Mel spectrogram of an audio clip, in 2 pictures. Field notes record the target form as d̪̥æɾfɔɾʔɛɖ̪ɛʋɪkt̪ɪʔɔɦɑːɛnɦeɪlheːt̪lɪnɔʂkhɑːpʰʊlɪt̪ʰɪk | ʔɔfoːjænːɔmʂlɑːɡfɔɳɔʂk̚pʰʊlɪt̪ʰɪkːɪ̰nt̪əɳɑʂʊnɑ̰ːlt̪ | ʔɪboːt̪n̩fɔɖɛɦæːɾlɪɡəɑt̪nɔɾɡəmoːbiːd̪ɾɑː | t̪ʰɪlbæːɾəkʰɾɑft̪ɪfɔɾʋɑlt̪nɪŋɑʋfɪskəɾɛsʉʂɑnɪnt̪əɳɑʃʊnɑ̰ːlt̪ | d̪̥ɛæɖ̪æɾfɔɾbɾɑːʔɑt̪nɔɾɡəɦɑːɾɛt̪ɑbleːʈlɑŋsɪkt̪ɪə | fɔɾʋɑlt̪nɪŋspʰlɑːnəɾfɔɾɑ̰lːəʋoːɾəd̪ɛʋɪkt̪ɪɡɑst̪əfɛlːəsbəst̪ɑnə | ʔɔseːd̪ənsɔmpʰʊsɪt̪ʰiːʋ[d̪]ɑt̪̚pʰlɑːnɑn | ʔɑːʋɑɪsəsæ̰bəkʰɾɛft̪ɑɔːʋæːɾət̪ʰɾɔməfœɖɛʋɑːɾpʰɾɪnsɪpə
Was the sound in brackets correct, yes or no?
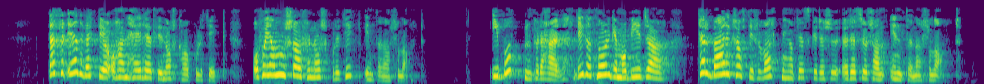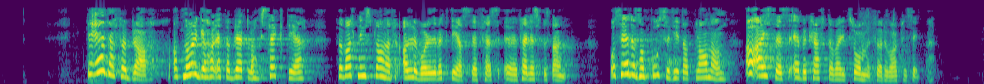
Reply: no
